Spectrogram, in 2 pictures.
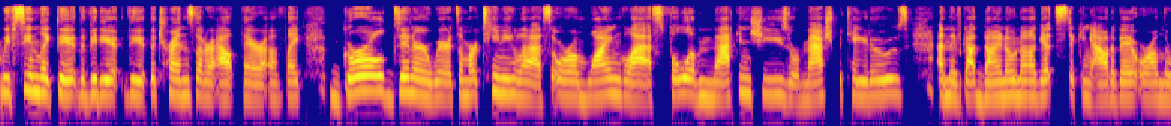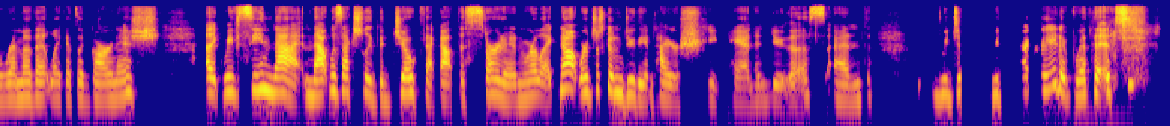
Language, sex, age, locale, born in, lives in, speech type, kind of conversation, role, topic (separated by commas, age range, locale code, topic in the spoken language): English, female, 30-34, en-US, United States, United States, conversation, unstructured, none, What is the best meal you have had recently, and why did it stand out?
